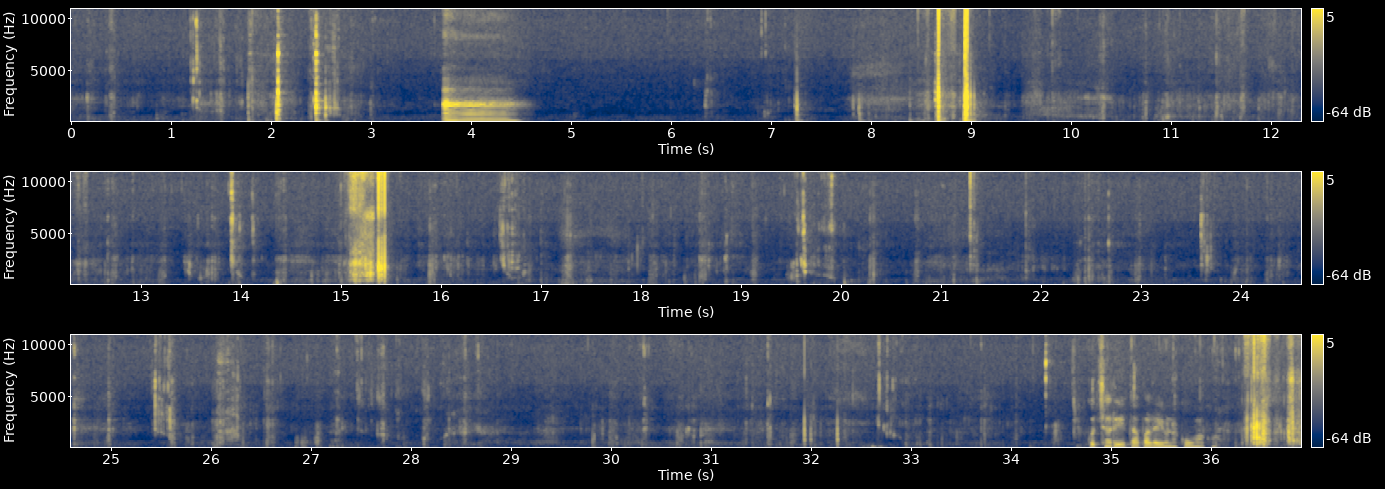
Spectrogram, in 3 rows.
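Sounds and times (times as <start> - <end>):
chewing and mouth noises: 0.0 - 2.9, 9.6 - 34.8.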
